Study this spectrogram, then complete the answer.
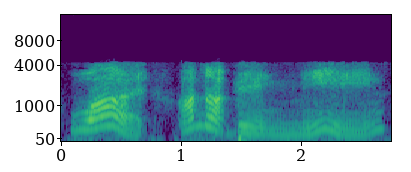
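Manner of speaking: high, loud, slow mock-innocent protest; sarcastic. Sarcasm Man denying he's mean, loud sarcastic whine. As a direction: protest your innocence so it sounds like mockery. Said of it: "everything he said sounded really sarcastic".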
